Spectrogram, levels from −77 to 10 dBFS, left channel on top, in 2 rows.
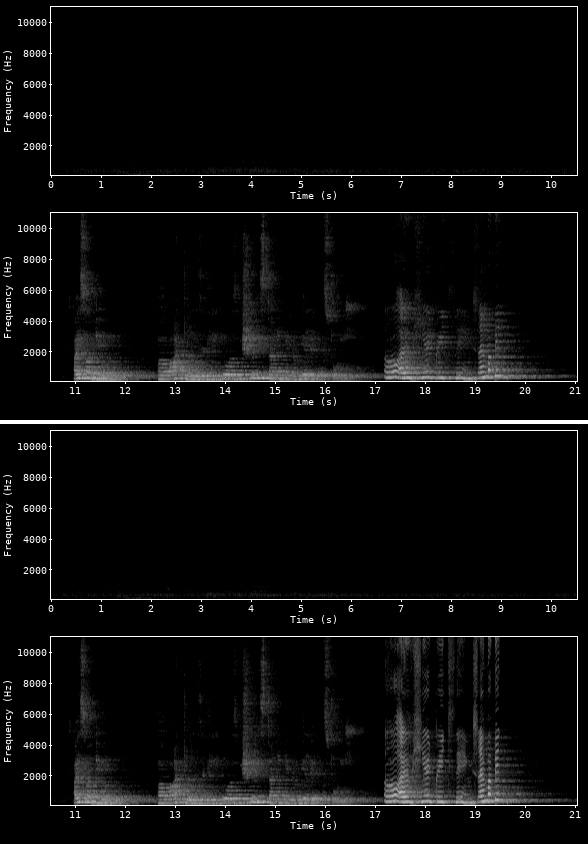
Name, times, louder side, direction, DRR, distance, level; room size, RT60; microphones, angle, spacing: voice 1, 11.0-11.8 12.6-16.5, equal, ahead, -9 dB, 3.3 m, -30 dB
voice 2, 17.2-19.7, right 4 dB, 55° right, 11 dB, 0.5 m, -26 dB
20.0 x 6.7 x 4.3 m, 2.4 s
head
